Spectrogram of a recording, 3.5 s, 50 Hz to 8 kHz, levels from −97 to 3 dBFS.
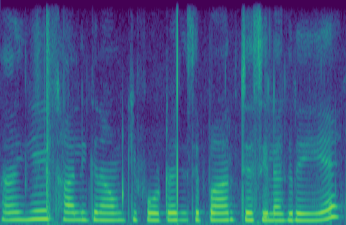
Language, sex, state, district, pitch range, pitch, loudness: Hindi, female, Uttar Pradesh, Lalitpur, 250-265 Hz, 255 Hz, -22 LUFS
